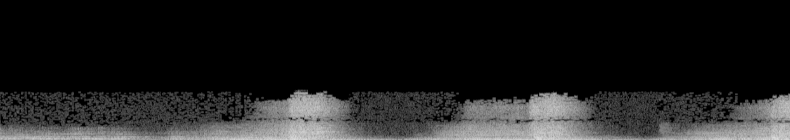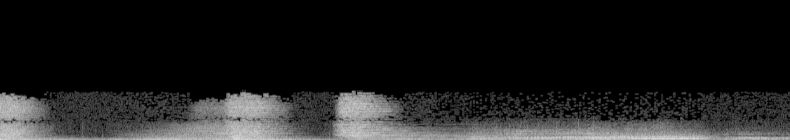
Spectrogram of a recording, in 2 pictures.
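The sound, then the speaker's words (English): An old lion lets out a series of deep, rough grunts, about five heavy bursts coming every couple of seconds over a low rumbling growl, with no voices. “Sounds like an old-timer. Listen to those grunts.”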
